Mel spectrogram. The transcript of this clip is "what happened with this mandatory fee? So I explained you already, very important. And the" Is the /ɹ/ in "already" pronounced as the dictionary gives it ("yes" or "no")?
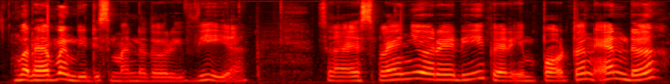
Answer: yes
